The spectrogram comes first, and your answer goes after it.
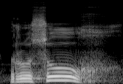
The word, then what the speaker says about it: رسوخ: صنف نازک، صنف نازک۔ رسوخ، اس کو صحیح کر کے ایسے پڑھیں گے رسوخ، رسوخ۔ زمیندار، صحیح تلفظ اس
